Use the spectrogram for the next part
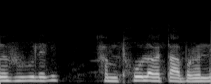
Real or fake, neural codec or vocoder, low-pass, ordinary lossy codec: fake; vocoder, 44.1 kHz, 128 mel bands, Pupu-Vocoder; 7.2 kHz; MP3, 32 kbps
